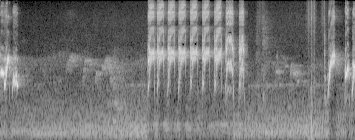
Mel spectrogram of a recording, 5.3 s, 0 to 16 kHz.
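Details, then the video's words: Red-whiskered bulbul in heated competitive singing: a brief whistled phrase opens, then a fast run of about ten sharp, evenly spaced chipping notes, then more bright whistled notes at the end. "Kích Chào Mào Hót Ché/ Kích Chào Mào Bổi Hót Đấu Mới Nhất / 100% Căng Lửa / Nghe Là Phải Đấu"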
